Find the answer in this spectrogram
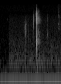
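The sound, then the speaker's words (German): A single sharp, crisp click from a computer mouse as someone clicks through on a computer stands out near the middle, with a few fainter ticks around it against a quiet, near-silent background. “Ich, ich klicke mich hier gerade durch”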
